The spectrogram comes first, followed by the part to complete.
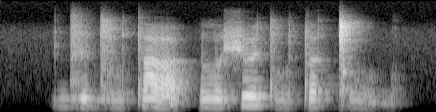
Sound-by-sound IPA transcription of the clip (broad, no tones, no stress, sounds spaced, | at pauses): d͡z ɪ d͡z ɔ̤ t a | l ʊ ʃ ø t ɔ̤ t ɐ ǀ ɔ̤ ɡ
